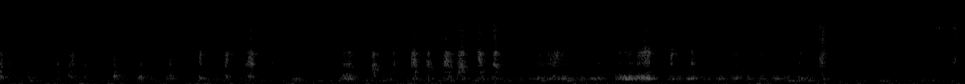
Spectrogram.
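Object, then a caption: Black-coated scratch-art card scratched with a wooden stylus. A wooden stylus scratches across a flat black-coated scratch-art card in a series of short, quiet, dry rasping strokes. The strokes come in uneven bursts with bright, papery texture and a faint low hum underneath.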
